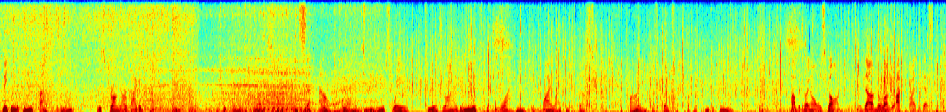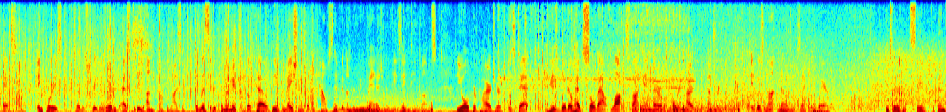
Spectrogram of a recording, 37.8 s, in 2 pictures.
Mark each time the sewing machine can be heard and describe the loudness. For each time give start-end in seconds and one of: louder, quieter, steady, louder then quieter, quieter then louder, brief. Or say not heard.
0.0-7.2 louder.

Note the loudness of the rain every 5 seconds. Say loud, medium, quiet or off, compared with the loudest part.
loud, loud, loud, loud, loud, medium, loud, loud.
